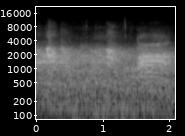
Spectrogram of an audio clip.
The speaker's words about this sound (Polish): Gawron sam się nam przedstawia, co słyszymy zresztą ciągle w tle.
